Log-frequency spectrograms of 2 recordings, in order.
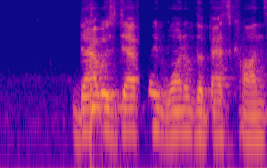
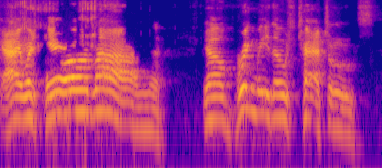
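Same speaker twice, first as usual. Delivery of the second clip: slow, loud, high mock villain boast; Krang voice; 6 semitones higher, 8 dB louder than usual. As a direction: boom it out like a cartoon brain villain. Doing a Krang voice.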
